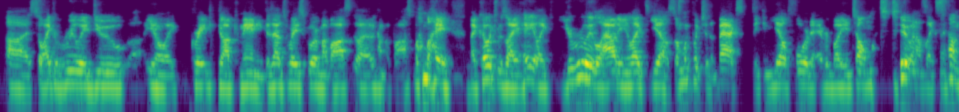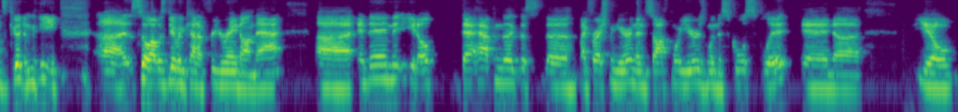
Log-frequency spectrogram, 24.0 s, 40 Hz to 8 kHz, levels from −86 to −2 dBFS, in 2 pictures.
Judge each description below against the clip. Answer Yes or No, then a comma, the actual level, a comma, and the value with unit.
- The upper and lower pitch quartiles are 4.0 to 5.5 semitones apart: Yes, average, 4.5 semitones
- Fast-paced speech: Yes, fast, 265 wpm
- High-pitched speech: No, medium, 140 Hz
